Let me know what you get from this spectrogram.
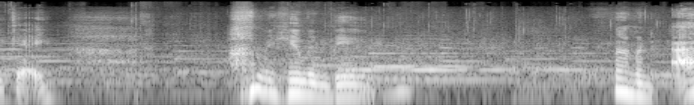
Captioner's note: audience applauding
